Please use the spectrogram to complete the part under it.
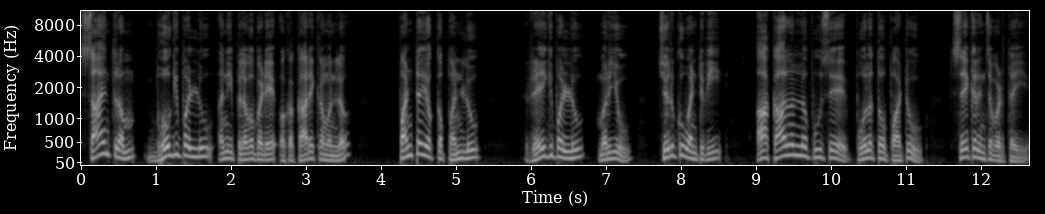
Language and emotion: Telugu, neutral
